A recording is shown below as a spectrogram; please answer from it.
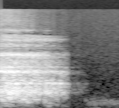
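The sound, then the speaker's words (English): A deep breath is exhaled out through the mouth during a guided breathing exercise. It is a single long, soft, breathy rush of air that tapers off and ends in silence. “Nice deep breath. Out the mouth.”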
